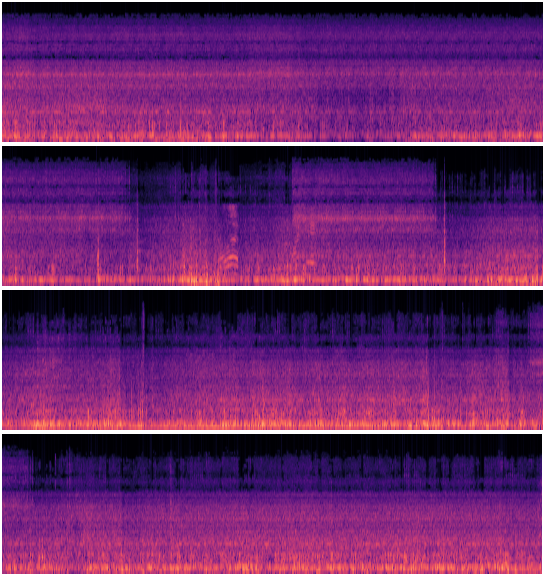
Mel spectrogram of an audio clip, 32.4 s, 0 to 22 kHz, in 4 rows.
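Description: Wind rushing over the microphone of a camera on a road bike riding at about 20 mph, with motor traffic on the road.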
